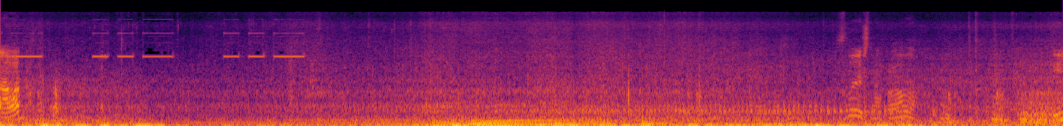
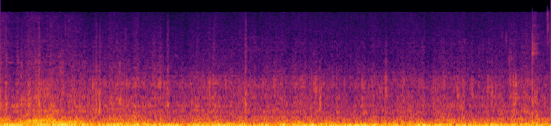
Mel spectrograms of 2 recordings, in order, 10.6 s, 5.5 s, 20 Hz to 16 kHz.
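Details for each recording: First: Honda CR-V rear differential creaks and crackles with a low rumble as the wheel is held at full steering lock; oil change sometimes doesn't cure it, and a whine also appears when lifting off from 90 km/h. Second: Honda CR-V rear differential after flushing and refilling with new oil, steering at full left lock: a low, steady drivetrain rumble with no creak, squeal or whine. The differential noise is fixed and engagement is smooth.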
